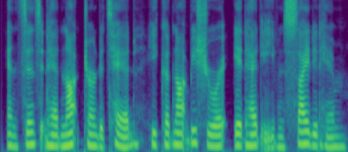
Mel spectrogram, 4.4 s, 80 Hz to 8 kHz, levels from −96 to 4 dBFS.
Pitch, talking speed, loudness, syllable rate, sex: 170 Hz, 250 wpm, -19 LUFS, 5.5 syllables/s, female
